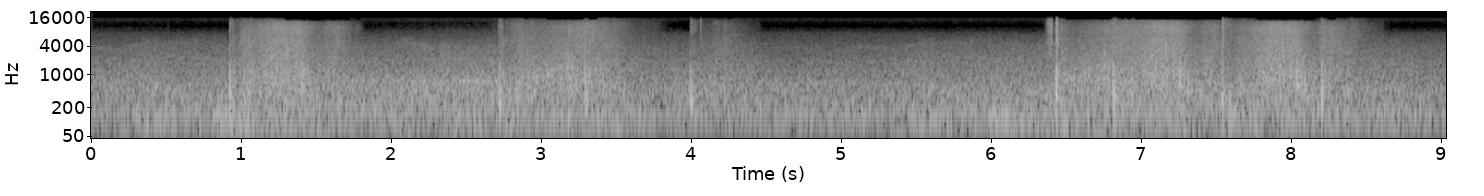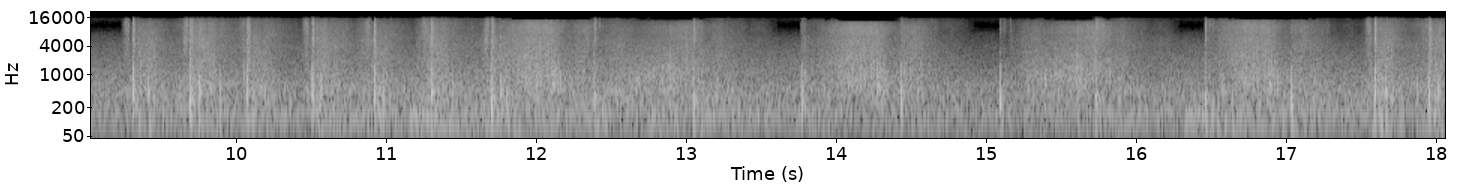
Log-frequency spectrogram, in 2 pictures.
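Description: Armoured footsteps clank and thud on stone.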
